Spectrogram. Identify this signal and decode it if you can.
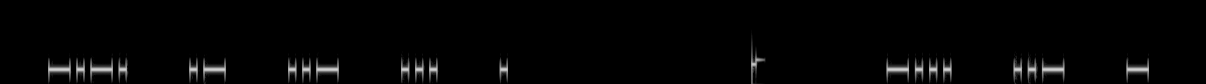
Morse code, heard as a keyed tone, about 17 wpm, spaced as for 10 wpm, 700 Hz. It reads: CAUSE BUT
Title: 3x Character Spacing - Top 200 Words - 17wpm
